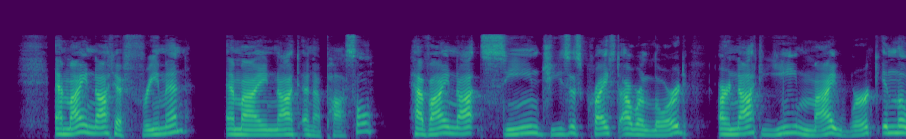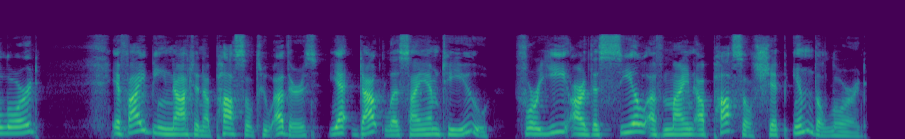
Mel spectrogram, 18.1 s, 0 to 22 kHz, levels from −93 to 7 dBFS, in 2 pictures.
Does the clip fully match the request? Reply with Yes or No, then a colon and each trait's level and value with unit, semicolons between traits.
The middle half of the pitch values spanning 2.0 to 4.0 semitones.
No: average, 4.5 semitones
